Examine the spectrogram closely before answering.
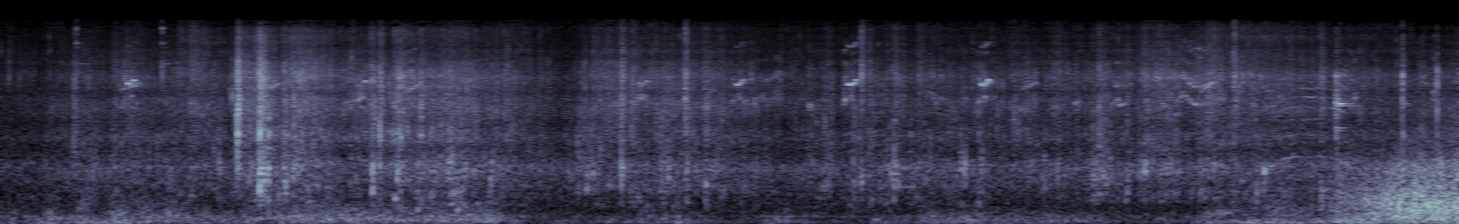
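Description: Wind buffeting an action camera's microphone, a steady low rumble with scattered light clicks and knocks; the rumble swells much louder near the end.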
